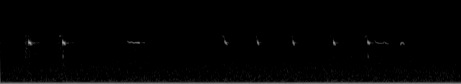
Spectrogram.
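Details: Booted eagle calling in Parc Natural dels Ports on 30 June 2021 at 11:01: clear high whistled notes, three notes, a softer slurred one, then five more at an even pace over a quiet background.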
